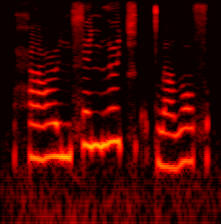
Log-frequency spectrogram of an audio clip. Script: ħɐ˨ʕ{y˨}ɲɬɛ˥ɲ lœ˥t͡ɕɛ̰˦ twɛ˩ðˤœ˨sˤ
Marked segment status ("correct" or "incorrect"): correct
